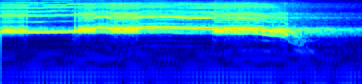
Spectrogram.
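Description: A single high-pitched human scream, held steady for nearly two seconds, then falling in pitch and dying away near the end with a short echo.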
